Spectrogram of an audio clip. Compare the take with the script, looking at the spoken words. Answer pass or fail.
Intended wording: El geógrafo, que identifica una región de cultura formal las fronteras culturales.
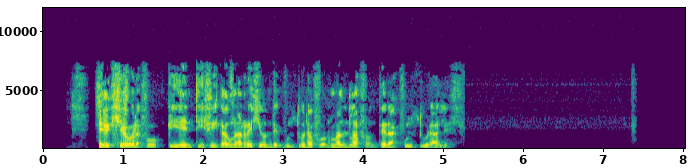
pass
